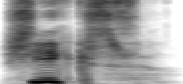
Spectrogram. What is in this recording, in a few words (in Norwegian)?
"sjikks", hemsedalsmaalet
